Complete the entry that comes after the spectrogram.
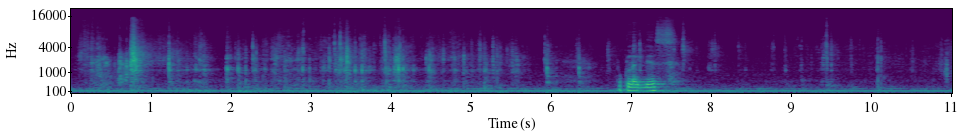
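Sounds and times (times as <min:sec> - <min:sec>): plastic sheet crinkling: 0:00.0 - 0:05.9.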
